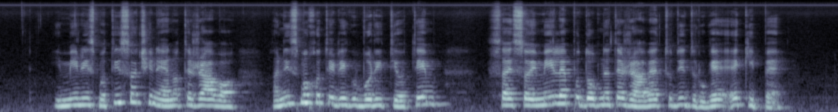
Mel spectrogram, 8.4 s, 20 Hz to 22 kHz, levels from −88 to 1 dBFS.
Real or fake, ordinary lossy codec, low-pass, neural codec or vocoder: real; none; none; none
